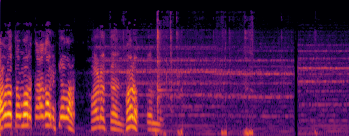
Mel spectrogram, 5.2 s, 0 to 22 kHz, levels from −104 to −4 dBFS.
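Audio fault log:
No faults detected in this clip.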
